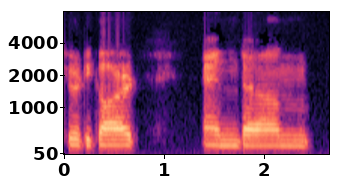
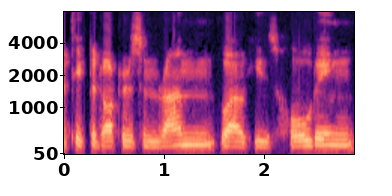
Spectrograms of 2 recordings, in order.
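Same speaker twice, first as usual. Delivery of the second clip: normal talking voice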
